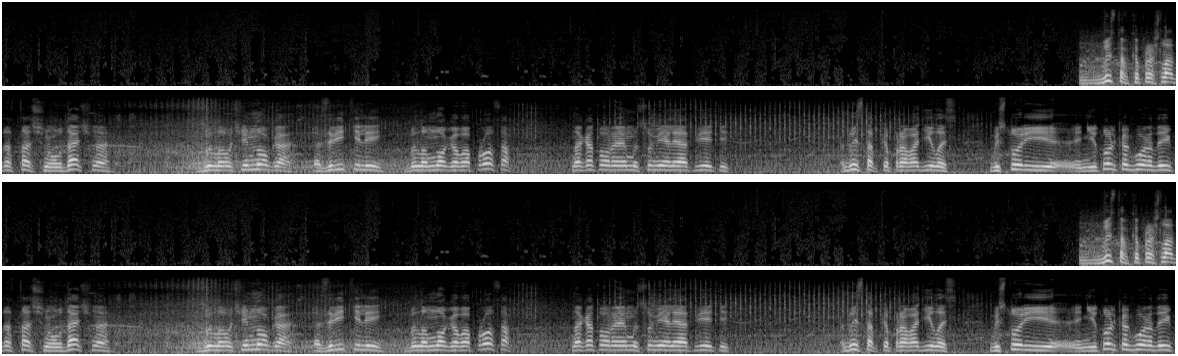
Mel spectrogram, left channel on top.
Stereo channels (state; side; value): identical; both; correlation 1.00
